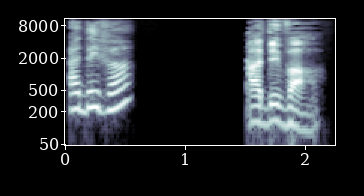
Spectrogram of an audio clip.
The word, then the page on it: adeva: French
